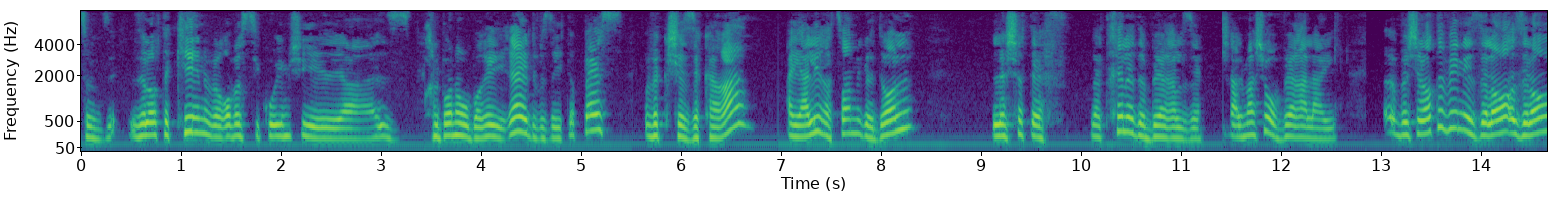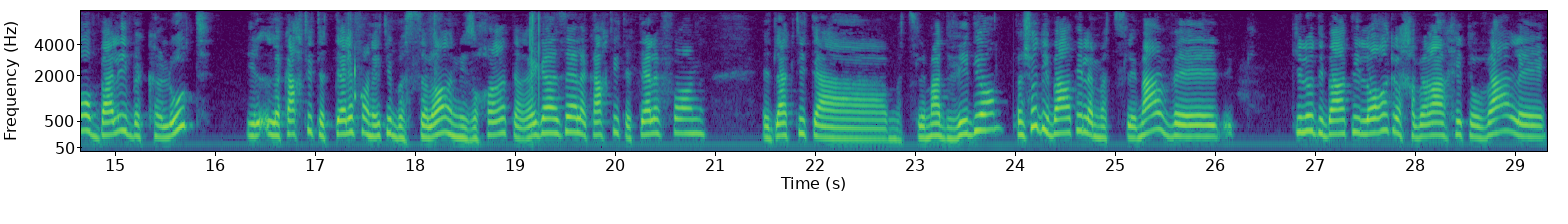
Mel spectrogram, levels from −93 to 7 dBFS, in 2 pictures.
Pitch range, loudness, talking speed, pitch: 195-270 Hz, -16 LUFS, 130 wpm, 220 Hz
